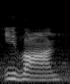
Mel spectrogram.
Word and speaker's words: Ivan: is interesting like we we normally say names like Ivan right in Russian it's pronounced Ivon that's weird what a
